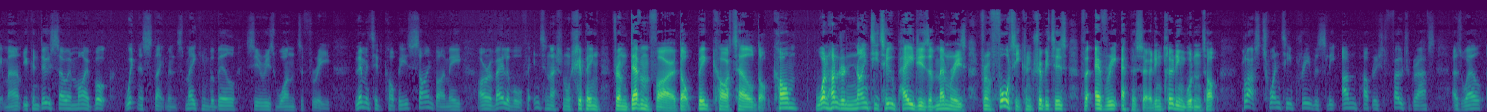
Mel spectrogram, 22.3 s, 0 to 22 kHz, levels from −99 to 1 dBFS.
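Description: Nothing here points to a problem with the system; the room noise belongs to the recording itself, and the level shifts around 8 s and again near 18 s are just the talker moving relative to the microphone.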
